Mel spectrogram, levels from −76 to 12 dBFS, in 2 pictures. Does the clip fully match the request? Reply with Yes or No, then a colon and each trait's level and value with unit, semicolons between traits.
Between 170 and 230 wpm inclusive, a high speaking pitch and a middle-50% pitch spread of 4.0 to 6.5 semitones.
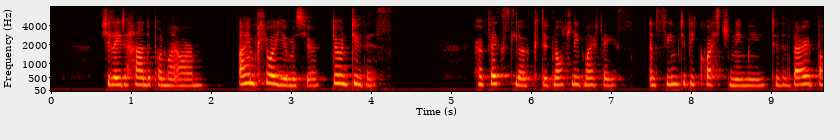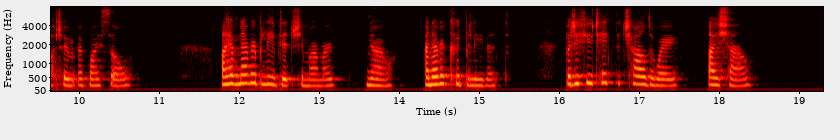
No: average, 175 wpm; high, 245 Hz; average, 3.3 semitones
